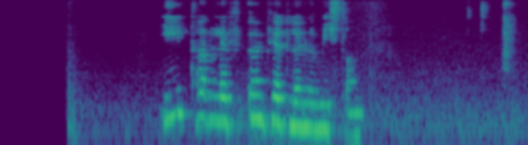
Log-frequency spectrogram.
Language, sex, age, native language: Icelandic, female, 50-59, Icelandic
